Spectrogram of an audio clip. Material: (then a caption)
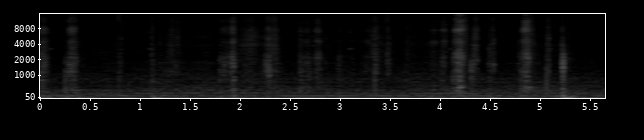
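Paper. A graphite pencil held in the hand scratches across a large white drawing paper sheet lying flat on a wooden desk while sketching figure drawings. Soft, dry scratching strokes come in quick, bright bursts over a quiet, steady low hum.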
